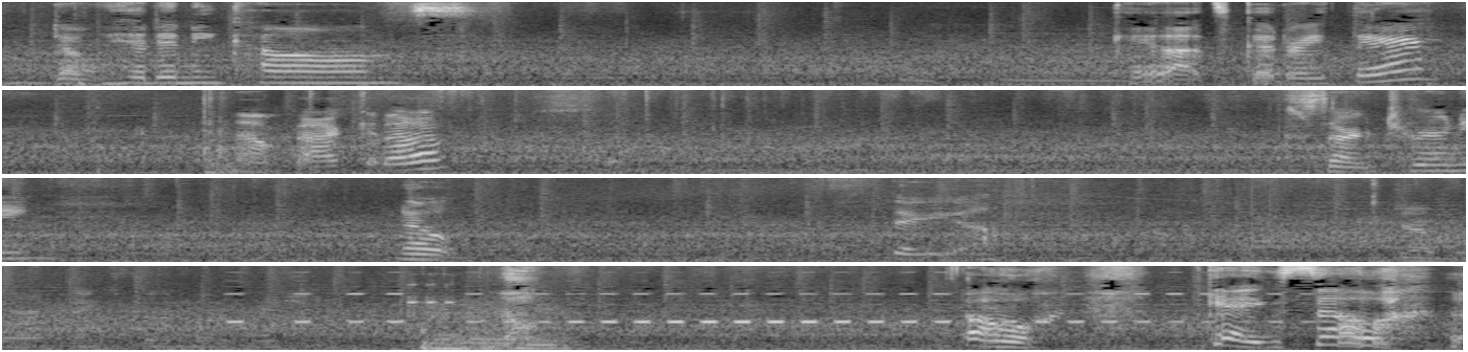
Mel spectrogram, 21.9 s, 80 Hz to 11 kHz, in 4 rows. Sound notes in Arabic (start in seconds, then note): 16.6 صفير مستشعر السيارة; 18.3 لهيث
